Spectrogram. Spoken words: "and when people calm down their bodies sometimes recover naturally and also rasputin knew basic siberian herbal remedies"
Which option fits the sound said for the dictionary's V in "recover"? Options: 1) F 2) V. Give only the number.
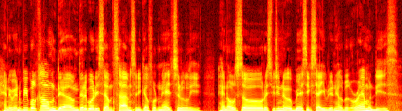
1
